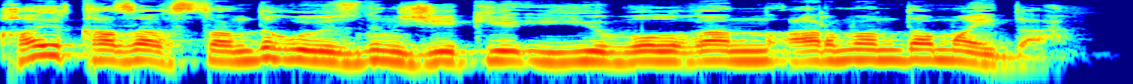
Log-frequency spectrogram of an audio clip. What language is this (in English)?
Kazakh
